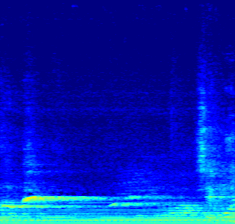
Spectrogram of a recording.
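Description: A steady high whistle from the church sound system, shifting to a slightly lower tone about a second in, over a faint sustained hum: typical of microphone feedback.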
